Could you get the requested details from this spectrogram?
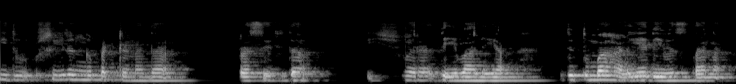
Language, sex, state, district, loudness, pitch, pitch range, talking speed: Kannada, female, Karnataka, Mysore, -21 LUFS, 175 Hz, 170-195 Hz, 75 wpm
